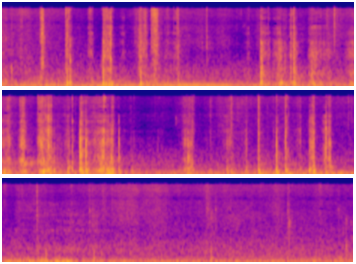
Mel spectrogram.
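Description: A quick, irregular run of sharp taps and knocks on a hard surface, most of them in the first seven seconds, over a steady low rumble.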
